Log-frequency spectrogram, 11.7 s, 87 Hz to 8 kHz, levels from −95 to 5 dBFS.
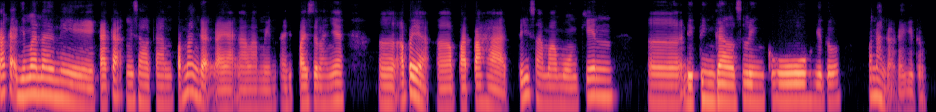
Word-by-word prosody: Kakak 185 +1 +2
gimana 175 0 +4
nih? 130 -6 0
Kakak 125 0 0
misalkan 130 -2 -4
pernah 200 +3 0
nggak 165 - +1
kayak 110 +1 -2
ngalamin, 110 0 -7
apa 120 +1 -6
istilahnya, 130 +2 -2 0.4
apa 125 +8 +2
ya, 140 - +5 0.2
eee, 115 +1 -2
patah 120 +2 +1
hati 120 - -2
sama 130 -4 -4
mungkin, 160 +8 -2 0.4
eee, 130 -1 0
ditinggal 135 0 +4
selingkuh 140 0 +3
gitu, 135 +2 -1 0.3
pernah 170 -1 -3
nggak - - -9
kayak 95 - -9
gitu? - - -11
130 Hz, 135 wpm, -22 LUFS, 125-140 Hz, 0.4 s, ya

